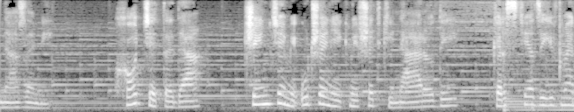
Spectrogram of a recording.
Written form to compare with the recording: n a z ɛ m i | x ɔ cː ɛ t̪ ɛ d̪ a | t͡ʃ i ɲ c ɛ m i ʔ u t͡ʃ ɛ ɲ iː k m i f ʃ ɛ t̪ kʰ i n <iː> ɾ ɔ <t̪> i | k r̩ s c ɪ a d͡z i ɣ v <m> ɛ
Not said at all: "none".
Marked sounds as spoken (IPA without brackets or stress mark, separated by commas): aː, d̪, m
